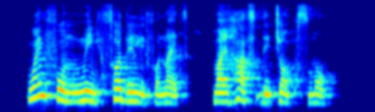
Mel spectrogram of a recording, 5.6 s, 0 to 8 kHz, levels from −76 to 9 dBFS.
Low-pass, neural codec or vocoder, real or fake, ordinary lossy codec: 7.2 kHz; codec, 16 kHz, 2 kbps, FunCodec, trained on Chinese and English, 25 frames a second; fake; none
